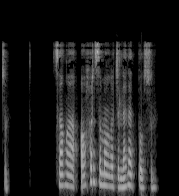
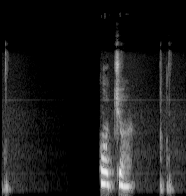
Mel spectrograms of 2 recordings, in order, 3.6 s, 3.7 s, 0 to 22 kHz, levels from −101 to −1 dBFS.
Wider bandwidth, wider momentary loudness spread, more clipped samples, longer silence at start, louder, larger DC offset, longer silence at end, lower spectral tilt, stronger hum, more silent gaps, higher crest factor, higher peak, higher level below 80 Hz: about the same, 9.4 kHz vs 9.2 kHz; first, 23 LU vs 14 LU; neither; about the same, 0.05 s vs 0.1 s; second, -36 LUFS vs -17 LUFS; neither; first, 0.5 s vs 0.3 s; second, -3 dB/octave vs -5.5 dB/octave; neither; first, 0.20-1.05 s vs 1.40-1.97 s; about the same, 22 dB vs 20 dB; second, -18 dBFS vs -2 dBFS; about the same, -72 dBFS vs -68 dBFS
